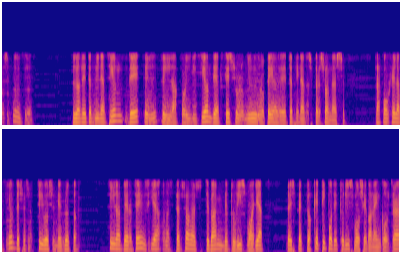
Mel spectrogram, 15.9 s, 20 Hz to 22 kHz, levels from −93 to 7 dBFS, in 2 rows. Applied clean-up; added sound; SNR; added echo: neural separator model SepFormer WHAMR!.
